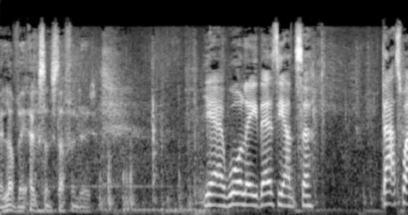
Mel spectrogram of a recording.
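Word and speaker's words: WALL-E: no Wally what w well yeah but it's pronounced Wally why would you call a film w e that's not like that doesn't sound like a name you pronounce it Wally no no no cuz thought like the whole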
